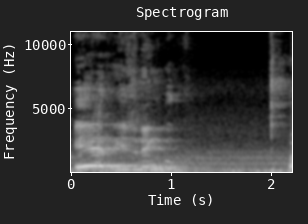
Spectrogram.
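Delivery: very slow, each word set apart; slow model answer. Shown as a demonstration. Teacher modelling the correct article for students, slow. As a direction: spell out ए reasoning book slowly for the class. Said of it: "उसके पहले क्या जाएगा?".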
